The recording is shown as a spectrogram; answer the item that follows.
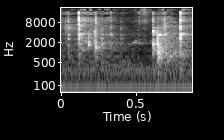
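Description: A few soft clinks of utensils against a bowl as a salad with strawberries, seasoned with salt, is tossed; quiet, brief, close-up sounds with no talking.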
